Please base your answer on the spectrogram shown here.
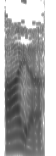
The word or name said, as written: aya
